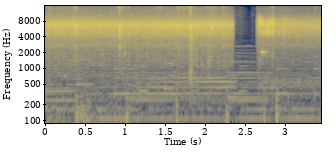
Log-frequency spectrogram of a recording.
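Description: Food sizzling as it browns in a pan over medium-high heat, a bright steady frying hiss with a few light stirring knocks and a brief break near the end.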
